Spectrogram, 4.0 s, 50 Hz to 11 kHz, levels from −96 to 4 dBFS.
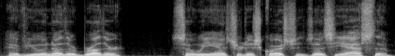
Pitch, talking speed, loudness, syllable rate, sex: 145 Hz, 195 wpm, -16 LUFS, 6.0 syllables/s, male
